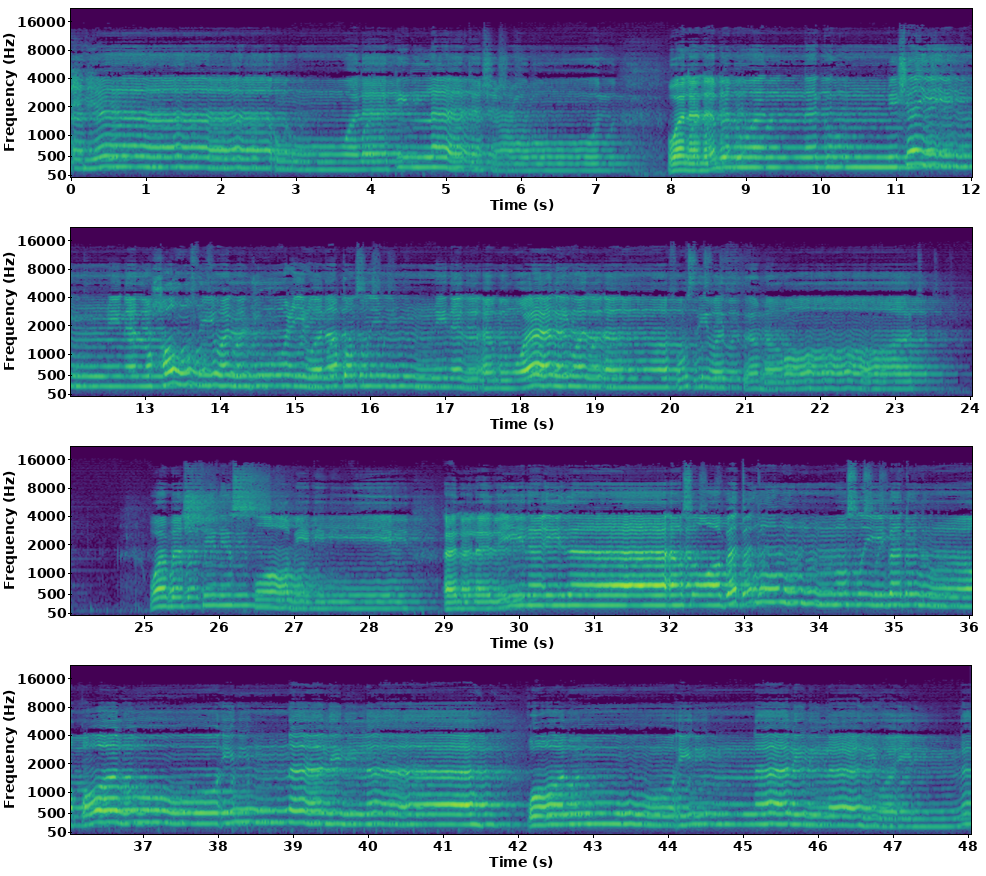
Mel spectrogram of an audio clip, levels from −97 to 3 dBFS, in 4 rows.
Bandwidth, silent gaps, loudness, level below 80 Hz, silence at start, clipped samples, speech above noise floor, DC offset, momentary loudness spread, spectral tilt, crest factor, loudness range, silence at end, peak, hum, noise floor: 15.5 kHz; none; -24 LUFS; -76 dBFS; 0 s; under 0.1%; 41 dB; under 0.1%; 13 LU; -3 dB/octave; 18 dB; 10 LU; 0 s; -6 dBFS; none; -63 dBFS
